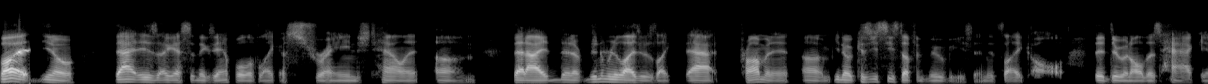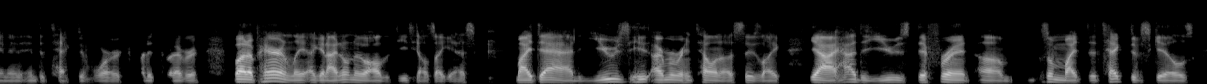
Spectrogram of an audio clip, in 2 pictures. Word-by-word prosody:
but, -, -, +13 dB
you 115 Hz, -, -3 dB
know, 90 Hz, -4 st, +2 dB, 0.4 s
that 115 Hz, -2 st, +6 dB
is, 110 Hz, -2 st, -2 dB
I 100 Hz, 0 st, -2 dB
guess, 100 Hz, 0 st, -2 dB
an 95 Hz, -, -11 dB
example 95 Hz, 0 st, -4 dB
of, 85 Hz, -, -9 dB
like, 85 Hz, -1 st, -8 dB
a -, -, -10 dB
strange 90 Hz, -1 st, -5 dB
talent, 90 Hz, -3 st, -4 dB, 0.2 s
um, 85 Hz, -3 st, -7 dB, 0.4 s
that 100 Hz, -1 st, +6 dB
I 95 Hz, 0 st, +7 dB
didn't 100 Hz, +1 st, -5 dB
didn't 120 Hz, +3 st, -4 dB
realize 105 Hz, -5 st, +3 dB
it -, -, -6 dB
was, 85 Hz, -, -10 dB
like, -, -, -4 dB
that 95 Hz, -1 st, +2 dB, 0.2 s
prominent, 90 Hz, -6 st, -1 dB
um, 90 Hz, -2 st, -6 dB
you 115 Hz, -, -6 dB
know, 105 Hz, -2 st, 0 dB
'cause 115 Hz, -, -6 dB
you 120 Hz, -, -5 dB
see -, -, -4 dB
stuff -, -, -2 dB
in 85 Hz, -, -16 dB
movies, 85 Hz, -2 st, -12 dB
and 85 Hz, -, -15 dB
it's 80 Hz, -, -17 dB
like, -, -, -5 dB
"Oh, -, -, -8 dB, 0.3 s
they're -, -, +1 dB
doing 90 Hz, -2 st, -2 dB
all 85 Hz, 0 st, 0 dB
this 85 Hz, -1 st, -5 dB
hacking 85 Hz, -1 st, -5 dB
and 85 Hz, 0 st, -11 dB
and 90 Hz, -1 st, -13 dB
detective -, -, -11 dB
work, -, -, -7 dB, 0.2 s
but -, -, -7 dB
it's -, -, -13 dB
whatever," 90 Hz, +1 st, -3 dB, 0.4 s
but, 120 Hz, -1 st, +10 dB
apparently, 125 Hz, -9 st, +4 dB
again, 100 Hz, -2 st, -2 dB
I -, -, +4 dB
don't 115 Hz, +2 st, -3 dB
know 100 Hz, -2 st, -1 dB
all 90 Hz, 0 st, +1 dB
the 80 Hz, -, -18 dB
details, 95 Hz, 0 st, -10 dB
I -, -, -3 dB
guess. 80 Hz, +1 st, -11 dB, 0.4 s
My 100 Hz, -1 st, +6 dB
dad 95 Hz, -5 st, +2 dB
used 110 Hz, +7 st, -1 dB
he 120 Hz, +2 st, -3 dB
I -, -, +2 dB
remember 105 Hz, -2 st, 0 dB
him 95 Hz, -, -7 dB
telling 95 Hz, -3 st, 0 dB
us, 85 Hz, +1 st, -6 dB
he's 90 Hz, -2 st, -5 dB
like, 85 Hz, -1 st, -5 dB, 0.3 s
"Yeah, -, -, +8 dB
I 95 Hz, -, +7 dB
had 115 Hz, +4 st, -1 dB
to 100 Hz, -, -7 dB
use 95 Hz, +2 st, -6 dB
different" 100 Hz, -2 st, +2 dB
um, 90 Hz, -4 st, -2 dB, 0.3 s
"some 125 Hz, -3 st, -2 dB
of -, -, -5 dB
my 90 Hz, -1 st, +3 dB
detective 125 Hz, +1 st, -3 dB
skills 90 Hz, -2 st, -4 dB
95 Hz, 210 wpm, -25 LUFS, 90-105 Hz, 0.4 s, but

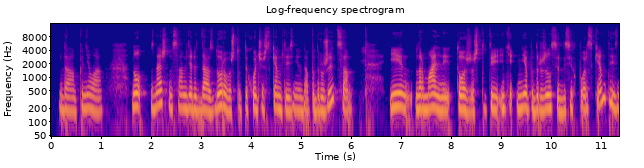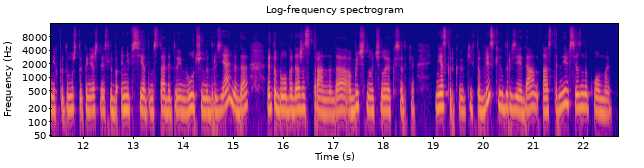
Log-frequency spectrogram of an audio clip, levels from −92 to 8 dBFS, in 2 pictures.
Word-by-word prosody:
Да, 180 Hz, -3 st, -3 dB
поняла. 190 Hz, -4 st, -3 dB, 0.6 s
Ну, 220 Hz, 0 st, +4 dB, 0.2 s
знаешь, 240 Hz, +5 st, 0 dB
на 200 Hz, -, -1 dB
самом 200 Hz, -2 st, -2 dB
деле, 190 Hz, -1 st, +1 dB
да, 185 Hz, 0 st, +1 dB
здорово, 195 Hz, +2 st, +3 dB
что 195 Hz, +5 st, -9 dB
ты 185 Hz, +3 st, -3 dB
хочешь 190 Hz, -1 st, -2 dB
с -, -, -21 dB
кем-то 195 Hz, -3 st, 0 dB
из 175 Hz, +3 st, 0 dB
них, 180 Hz, -3 st, -2 dB
да, -, -, -3 dB
подружиться. 180 Hz, -, -1 dB, 0.7 s
И 215 Hz, 0 st, +4 dB
нормальный 190 Hz, -2 st, +3 dB
тоже, 185 Hz, -5 st, +3 dB
что 190 Hz, +4 st, -11 dB
ты 190 Hz, -4 st, +2 dB
не 190 Hz, +1 st, -2 dB
не 205 Hz, +2 st, +4 dB
подружился 190 Hz, +1 st, +1 dB
до 165 Hz, +1 st, 0 dB
сих 190 Hz, +3 st, -5 dB
пор 185 Hz, -, -1 dB
с 195 Hz, -, -13 dB
кем-то 300 Hz, +1 st, +1 dB
из 205 Hz, -6 st, +2 dB
них, 180 Hz, -2 st, -2 dB
потому 185 Hz, +2 st, 0 dB
что, 185 Hz, -2 st, -6 dB
конечно, 180 Hz, +1 st, -2 dB
если 175 Hz, +2 st, -4 dB
бы 165 Hz, -2 st, 0 dB
они 190 Hz, +1 st, +4 dB
все 185 Hz, 0 st, -1 dB
там 165 Hz, +1 st, -4 dB
стали 170 Hz, 0 st, -1 dB
твоими 165 Hz, 0 st, -2 dB
лучшими 180 Hz, -2 st, +2 dB
друзьями, 185 Hz, -, +1 dB
да, 185 Hz, +6 st, 0 dB, 0.4 s
это 195 Hz, +4 st, +5 dB
было 185 Hz, -1 st, +4 dB
бы 180 Hz, +1 st, +1 dB
даже 190 Hz, +1 st, +3 dB
странно, 160 Hz, -4 st, -3 dB
да. 175 Hz, +3 st, -1 dB
Обычно 190 Hz, +1 st, 0 dB
у 175 Hz, -, +2 dB
человека 175 Hz, 0 st, -2 dB
всё-таки -, -, -7 dB, 0.4 s
несколько 210 Hz, -4 st, +2 dB
каких-то 175 Hz, +1 st, -4 dB
близких 225 Hz, -, +2 dB
друзей, 185 Hz, -4 st, +1 dB
да, 190 Hz, +6 st, -1 dB
а 170 Hz, -, +1 dB
остальные 190 Hz, +8 st, 0 dB
все- 215 Hz, -5 st, 0 dB
знакомые. 180 Hz, -7 st, -1 dB
185 Hz, 170 wpm, -24 LUFS, 175-205 Hz, 0.7 s, это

